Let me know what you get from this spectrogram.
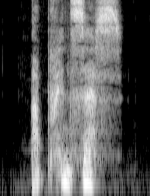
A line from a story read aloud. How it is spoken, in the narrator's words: he whispered to her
